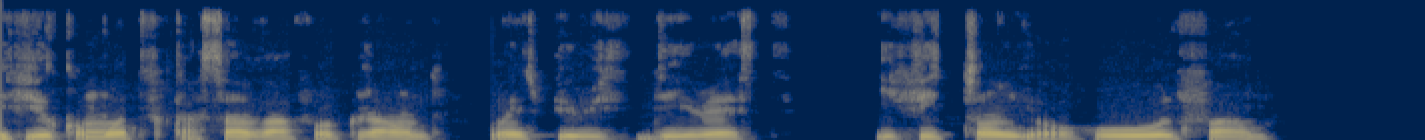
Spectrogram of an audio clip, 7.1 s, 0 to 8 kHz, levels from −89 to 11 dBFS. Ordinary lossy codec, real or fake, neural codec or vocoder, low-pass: none; real; none; 7.2 kHz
